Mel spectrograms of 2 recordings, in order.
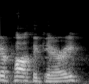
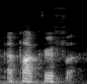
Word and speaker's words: Apocrypha: Fate Apothecary. Or Apotheca. I can never pronounce that name for the life of me. Apocrypha.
